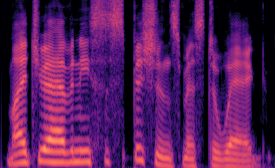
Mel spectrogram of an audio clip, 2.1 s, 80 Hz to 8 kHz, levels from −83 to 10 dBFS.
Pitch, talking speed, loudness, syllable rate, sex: 155 Hz, 205 wpm, -18 LUFS, 5.1 syllables/s, male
